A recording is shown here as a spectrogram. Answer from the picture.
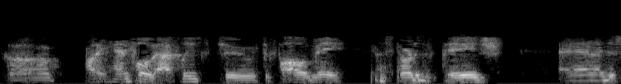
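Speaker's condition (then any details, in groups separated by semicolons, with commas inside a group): No condition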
